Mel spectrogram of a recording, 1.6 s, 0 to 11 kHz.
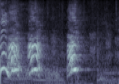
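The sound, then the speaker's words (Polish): Three sharp dog barks ring out in quick succession in an animal shelter kennel, loud, with a brief pause before the last one and a faint low rumble lingering afterward. “To są zdrowe psy, nic im nie dolega, w miarę tam młode, powiedzmy około 5 lat.”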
